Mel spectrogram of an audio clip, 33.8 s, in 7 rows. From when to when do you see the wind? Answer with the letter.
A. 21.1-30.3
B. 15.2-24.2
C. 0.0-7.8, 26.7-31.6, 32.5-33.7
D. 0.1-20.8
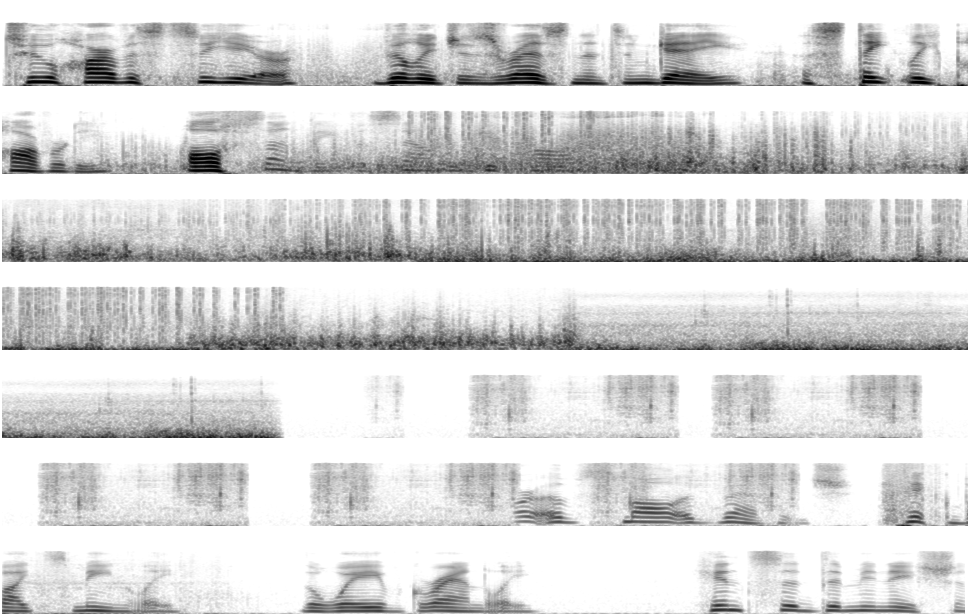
D.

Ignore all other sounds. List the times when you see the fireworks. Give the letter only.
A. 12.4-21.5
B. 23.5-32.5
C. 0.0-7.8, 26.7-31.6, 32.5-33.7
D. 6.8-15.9
D.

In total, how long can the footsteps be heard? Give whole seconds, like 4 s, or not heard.
9 s.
